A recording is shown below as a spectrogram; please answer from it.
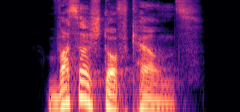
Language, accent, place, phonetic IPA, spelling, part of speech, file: German, Germany, Berlin, [ˈvasɐʃtɔfˌkɛʁns], Wasserstoffkerns, noun, De-Wasserstoffkerns.ogg
- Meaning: genitive singular of Wasserstoffkern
